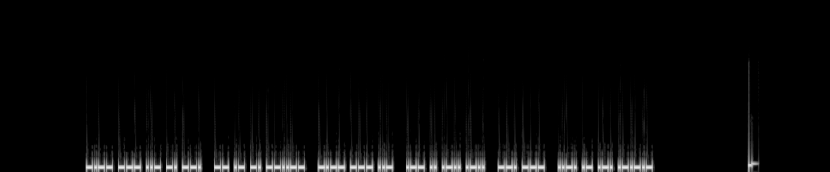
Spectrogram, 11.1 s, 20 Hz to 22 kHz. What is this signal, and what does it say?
Morse code, heard as a keyed tone, about 45 wpm, 700 Hz. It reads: YOUNG MAN, YOU WILL GO FAR.
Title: Sentences from Top 400 Words 45wpm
